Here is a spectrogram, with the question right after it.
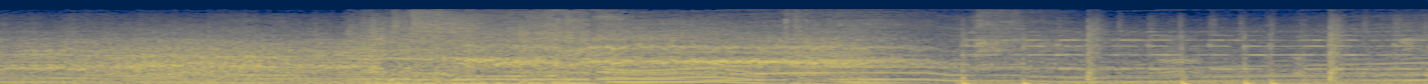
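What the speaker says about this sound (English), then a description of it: "You also get to try on the latest driving craze for size, drift racing." Tires skid and squeal in a drift racing video game, with long wavering screeches over a roaring car engine, then sharp shifting engine bursts and thuds as the skid ends, no voices.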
